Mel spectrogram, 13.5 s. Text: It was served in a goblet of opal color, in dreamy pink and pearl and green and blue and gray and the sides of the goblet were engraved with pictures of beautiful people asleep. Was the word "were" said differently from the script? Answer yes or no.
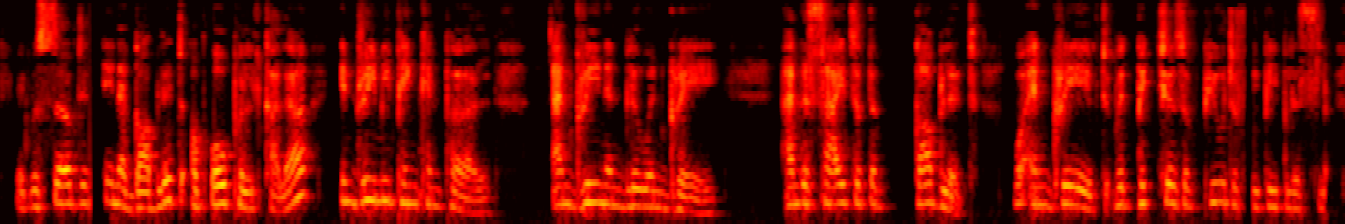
no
